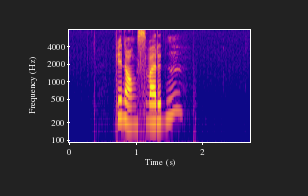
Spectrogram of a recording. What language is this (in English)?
Norwegian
